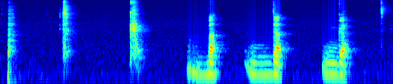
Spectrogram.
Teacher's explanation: We have plosives, or stops, where there's a complete obstruction of air between articulators.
